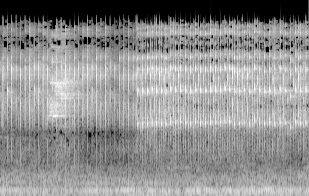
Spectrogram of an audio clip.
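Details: Long rapid trill from a lovebird calling a rival: dense, fast high-pitched rattling pulses that grow stronger after about three seconds, over a low background hum.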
